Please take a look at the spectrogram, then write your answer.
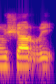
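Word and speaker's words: شَرِّ: Mi syarri, nah, tidak ya. Yang ketiga, menebalkan huruf ro. Ro yang di kata-kata syarri ya. Mi syarri, nah, ditebalkan. Di sini harusnya tipis, membacanya tipis.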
